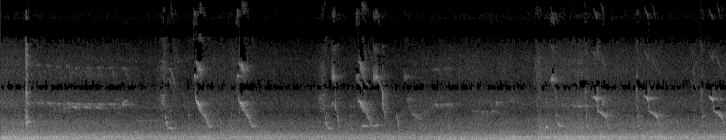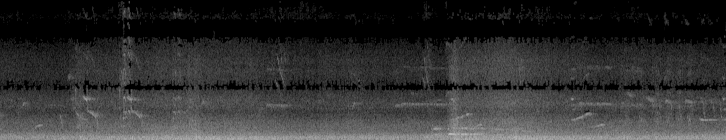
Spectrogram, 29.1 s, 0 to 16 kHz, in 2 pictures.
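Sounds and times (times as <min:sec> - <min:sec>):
beach surf rushing: 0:08.2 - 0:29.0.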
